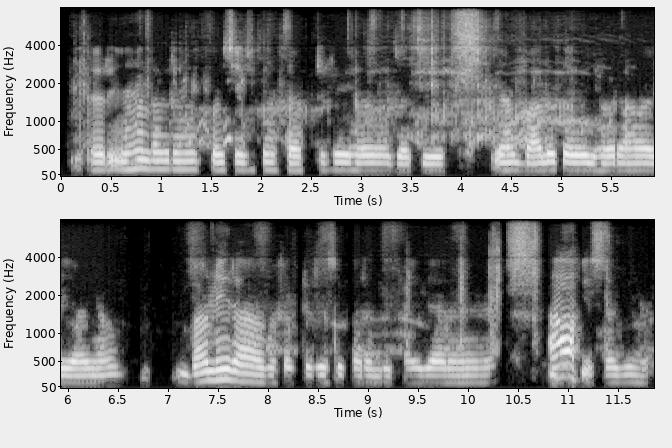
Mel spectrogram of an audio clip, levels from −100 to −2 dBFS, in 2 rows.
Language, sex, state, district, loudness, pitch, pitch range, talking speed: Hindi, male, Chhattisgarh, Raigarh, -16 LUFS, 130 Hz, 125-135 Hz, 175 wpm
